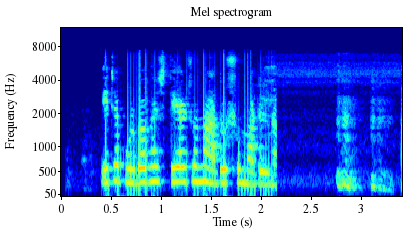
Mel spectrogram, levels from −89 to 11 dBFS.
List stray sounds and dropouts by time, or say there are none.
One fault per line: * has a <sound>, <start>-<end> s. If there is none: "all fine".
* has a throat clearing, 2.7-3.4 s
